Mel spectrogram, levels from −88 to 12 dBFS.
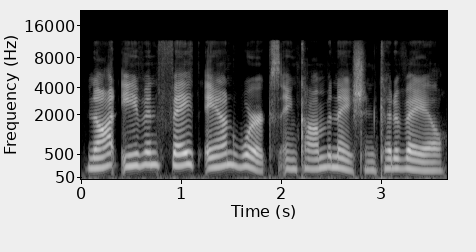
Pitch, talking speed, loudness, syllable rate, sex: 210 Hz, 150 wpm, -16 LUFS, 4.1 syllables/s, female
